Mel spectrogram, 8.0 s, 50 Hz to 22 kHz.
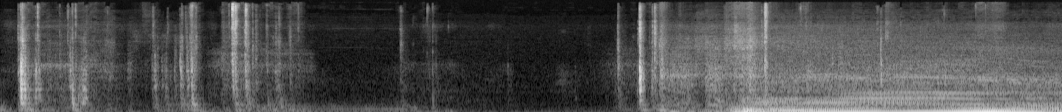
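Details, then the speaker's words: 2006 Ford Fiesta petrol four-cylinder, before a spark plug change: keys rattle, the engine cranks and catches, then the idle swells higher and lower instead of holding steady. Fluctuating idle, cause unclear. "So it is a little bit higher, lower, and the"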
